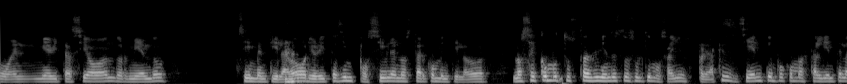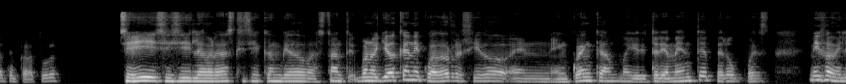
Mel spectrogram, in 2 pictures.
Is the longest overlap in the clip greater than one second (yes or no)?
no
